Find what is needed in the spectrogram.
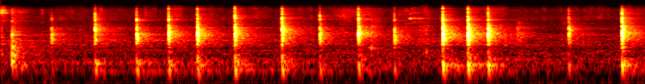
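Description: Chalk writing on a blackboard: a run of sharp, irregular taps and clicks, about two to three a second, as each stroke strikes the board.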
